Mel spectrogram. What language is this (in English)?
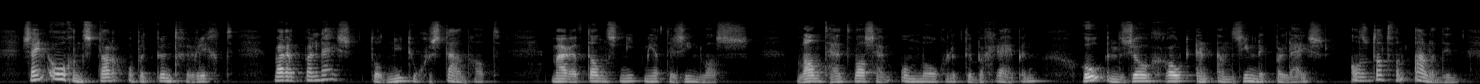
Dutch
